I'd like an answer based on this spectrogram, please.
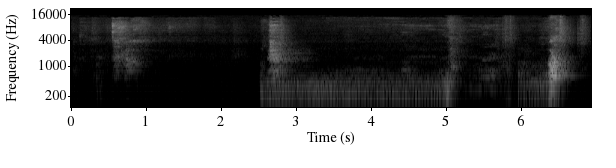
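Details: Yorkshire Terrier indoors reacting to a dog and baby on TV: a short sharp burst, then a sustained low rumbling growl of about two and a half seconds, ending in one loud, sharp bark.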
